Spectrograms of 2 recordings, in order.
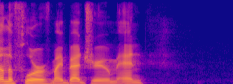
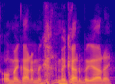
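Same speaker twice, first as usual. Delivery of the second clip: low, run-together muttered repeats; understated acted panic; retold inner panic; 6 semitones lower, much faster than usual. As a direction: mutter it to yourself in dread. Panicked inner thought as phone rings.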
